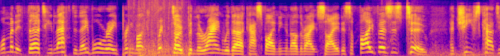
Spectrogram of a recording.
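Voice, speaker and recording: A man's extremely high-pitched voice in an English accent, fairly quick with lively intonation, over noticeable background noise. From England. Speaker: esports caster. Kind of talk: live commentary. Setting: studio. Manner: animated.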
